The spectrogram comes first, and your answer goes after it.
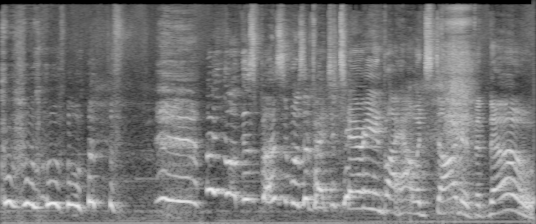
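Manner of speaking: laughing in disbelief; high giggling through the words. Real, not acted.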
